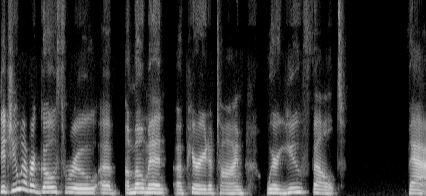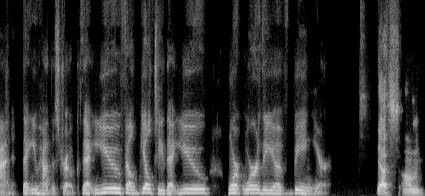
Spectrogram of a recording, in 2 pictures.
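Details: Adult woman speaking; no speech disorder.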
